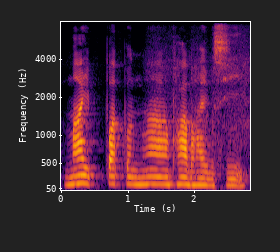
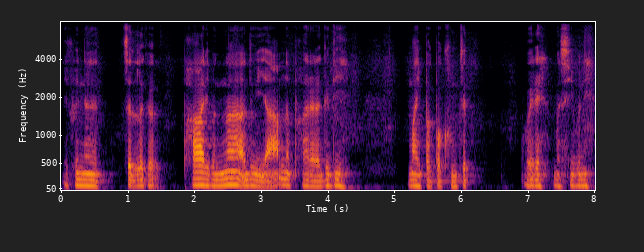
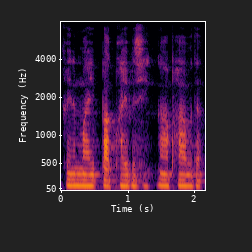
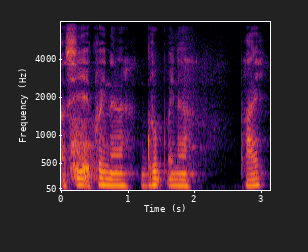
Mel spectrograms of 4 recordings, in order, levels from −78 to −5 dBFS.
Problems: background sounds at intervals, background conversations at intervals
